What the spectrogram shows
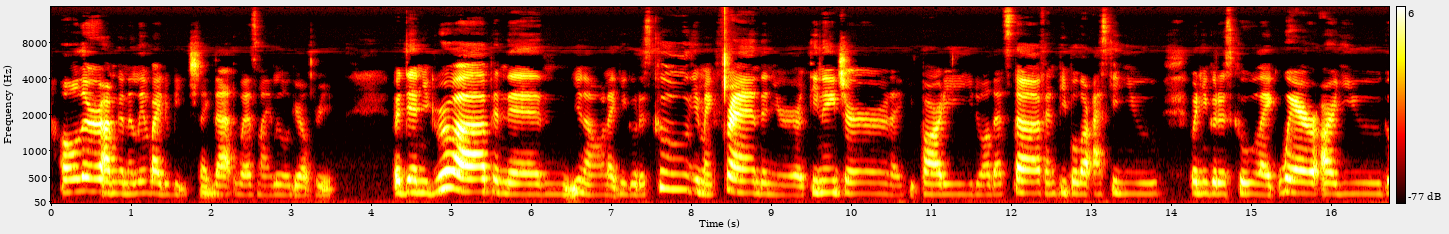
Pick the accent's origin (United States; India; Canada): Canada; Montreal, Quebec; moved away as an adult; also born or lived in Ecuador / El Salvador / Indonesia; I grew up in Montreal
